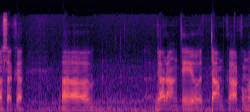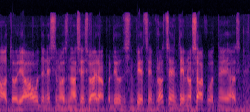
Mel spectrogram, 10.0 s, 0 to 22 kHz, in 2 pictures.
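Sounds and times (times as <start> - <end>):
car interior rumble: 0.0 - 10.0.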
